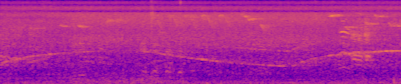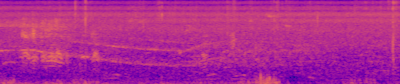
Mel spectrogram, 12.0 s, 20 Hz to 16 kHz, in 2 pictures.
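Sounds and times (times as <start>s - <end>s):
siren wailing: 2.3s - 10.3s.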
